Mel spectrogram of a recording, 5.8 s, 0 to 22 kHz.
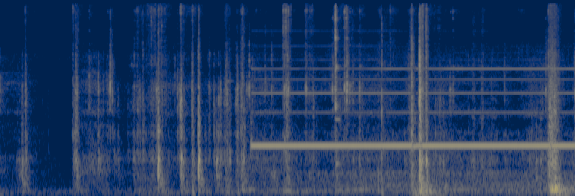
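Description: Keys jangle near the ignition of a Ferguson TO-35 tractor, a few metallic rattles and clicks over a steady electrical hum after the key comes out with the ignition still on.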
